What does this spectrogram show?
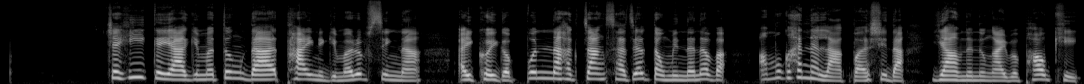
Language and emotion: Manipuri, happy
